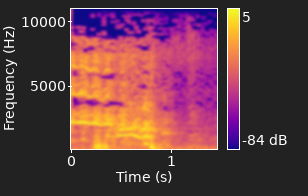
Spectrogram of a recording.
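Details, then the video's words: Horse neighing: a loud, bright whinny with wavering overtones that dips and quivers for about a second, then trails off into quiet background noise. "horse sounds"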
